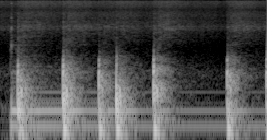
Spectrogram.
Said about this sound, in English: Well, I knocked on the wall.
